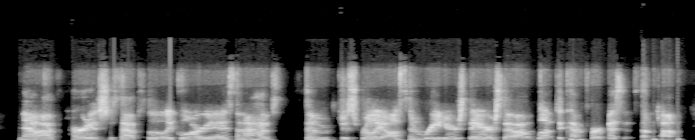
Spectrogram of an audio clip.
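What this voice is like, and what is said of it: Tennessee accent. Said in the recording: “from Tennessee, right? I noticed an accent there.”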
